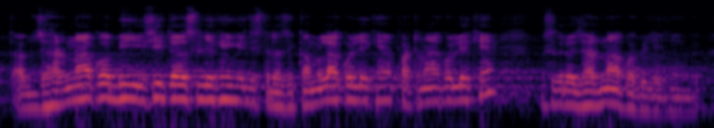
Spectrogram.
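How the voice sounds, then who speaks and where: A man teaching a casual spoken lesson in a mid-pitched voice. He relies on fillers, often stops to apologize and correct himself, and moves on. His voice rings out with a long reverb, as in a large, bare room. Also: lively intonation, fast.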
